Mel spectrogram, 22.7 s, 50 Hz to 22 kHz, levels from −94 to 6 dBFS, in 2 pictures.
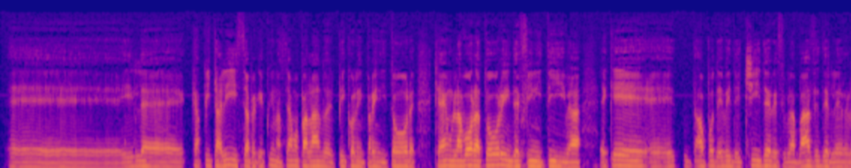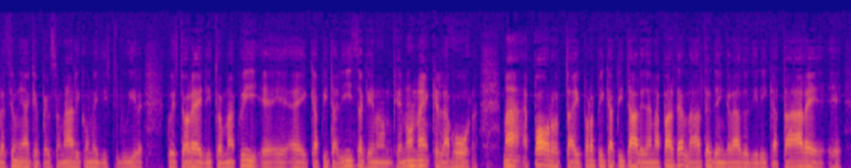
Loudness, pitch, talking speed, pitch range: -31 LUFS, 105 Hz, 165 wpm, 100-115 Hz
